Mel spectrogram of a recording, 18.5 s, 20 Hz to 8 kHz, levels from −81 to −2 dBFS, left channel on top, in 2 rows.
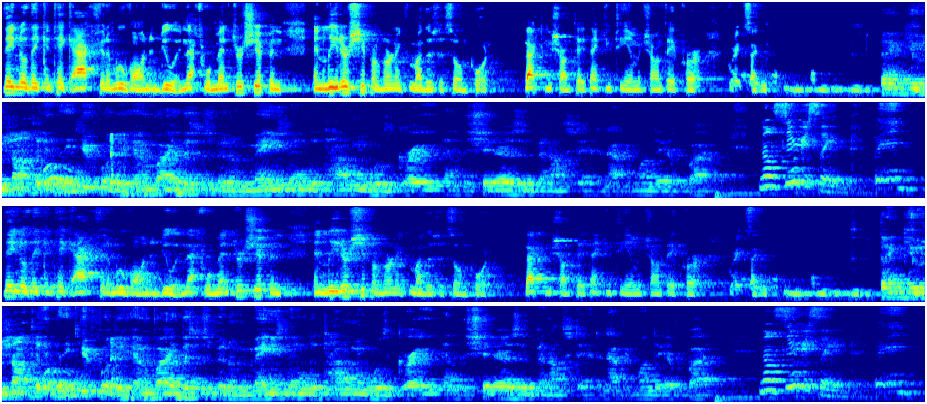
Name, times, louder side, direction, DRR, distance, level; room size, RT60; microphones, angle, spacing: voice 1, 0.0-4.9 5.2-7.6, left 8 dB, 75° left, 12 dB, 0.3 m, -32 dB
voice 2, 7.8-8.6 9.1-9.2 9.6-10.1 16.5-18.3, left 2 dB, 45° left, 3 dB, 1.7 m, -45 dB
voice 3, 8.8-16.3, equal, 70° right, -1 dB, 3.0 m, -41 dB
13.5 x 7.9 x 3.6 m, 0.99 s
head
